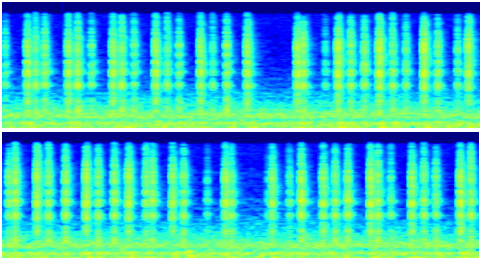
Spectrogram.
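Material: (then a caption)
Paper. Long nails tap quickly along the left side of the glossy cover of a pink spiral notebook. The taps are short and bright, with crisp clicks that die away almost at once. A steady low rumble continues underneath.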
